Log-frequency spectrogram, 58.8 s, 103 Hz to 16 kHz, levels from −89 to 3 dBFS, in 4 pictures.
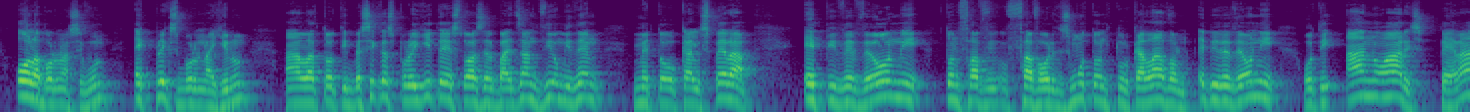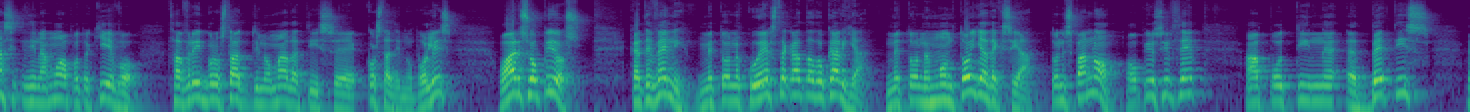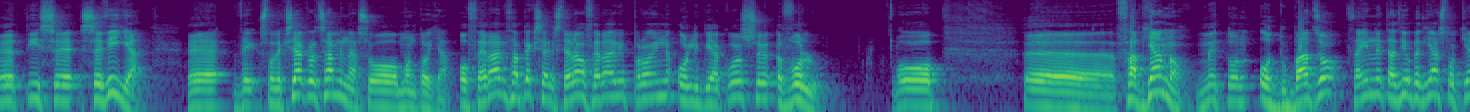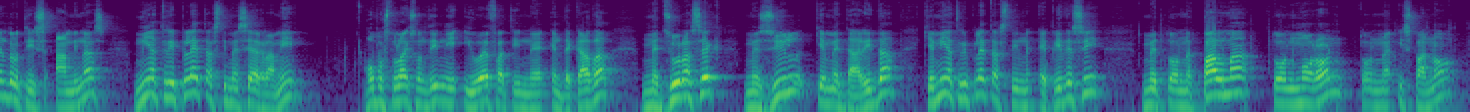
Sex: male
